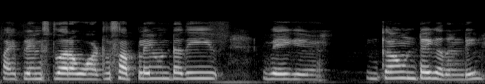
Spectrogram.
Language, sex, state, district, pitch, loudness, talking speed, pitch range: Telugu, female, Andhra Pradesh, Visakhapatnam, 260 Hz, -18 LUFS, 125 wpm, 245-275 Hz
